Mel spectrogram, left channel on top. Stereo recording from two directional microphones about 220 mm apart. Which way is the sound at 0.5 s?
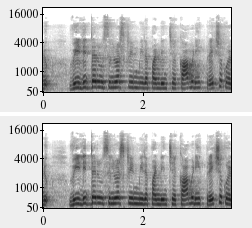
55° right (ahead or behind).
